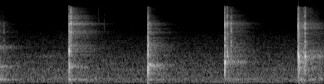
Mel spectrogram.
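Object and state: Pump valve seat fully seated.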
